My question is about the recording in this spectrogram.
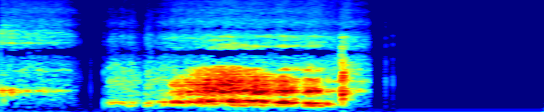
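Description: A man breathing in deeply through his nose into cupped hands, one long breath starting about a second in and lasting about a second and a half.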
